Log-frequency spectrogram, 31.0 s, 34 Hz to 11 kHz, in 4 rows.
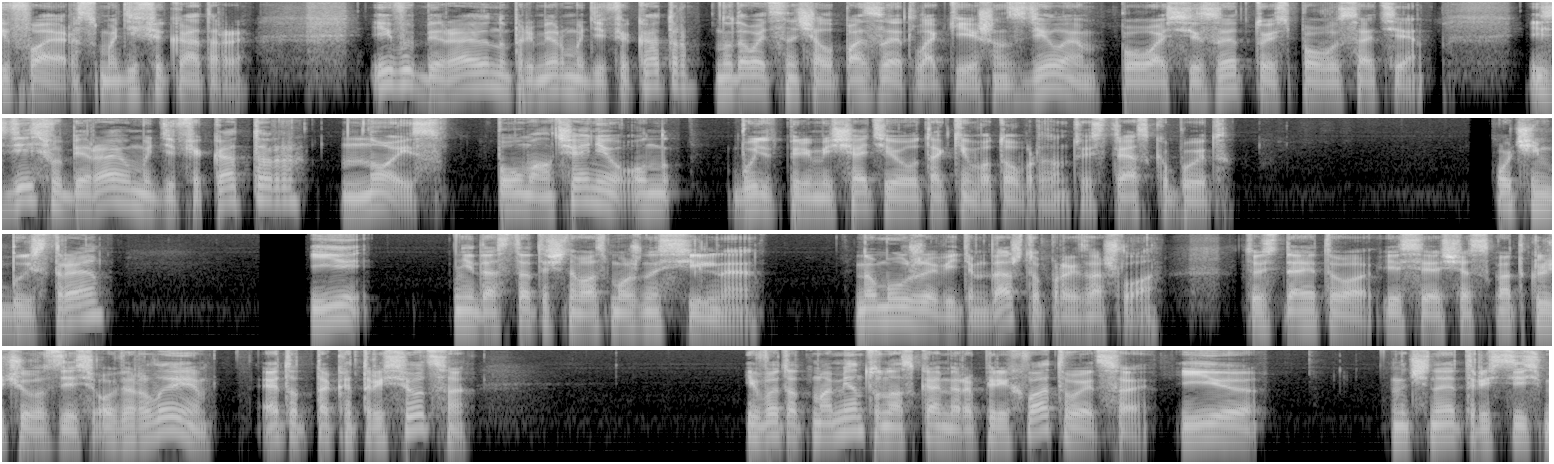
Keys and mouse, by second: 3.6 click, 4.5 click, 7.9-10.0 drag, 11.1 space, 19.6 space, 20.9 middle click, 23.0 click, 25.0 click, 25.2 space, 29.1 space, 29.8-30.9 drag.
